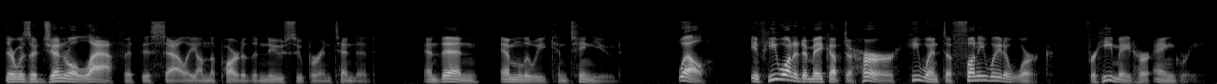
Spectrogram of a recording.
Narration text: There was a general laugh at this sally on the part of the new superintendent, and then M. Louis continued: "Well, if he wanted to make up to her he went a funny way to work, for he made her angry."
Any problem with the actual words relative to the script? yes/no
no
